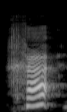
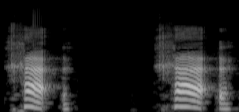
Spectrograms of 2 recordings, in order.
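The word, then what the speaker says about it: خ: Kha is a sound some people make when they laugh. It's also similar to the sound people make when they snore.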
